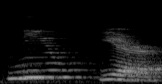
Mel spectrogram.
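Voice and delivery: teacher splits "New" and "Year" for copying; split model. Shown as a demonstration. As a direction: break "New" and "Year" apart, rising then falling. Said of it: "listen and repeat after me".

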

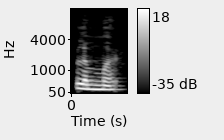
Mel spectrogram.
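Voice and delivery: plumber said plummer, B silent; teacher models plumber without B; correct pronunciation. Shown as a demonstration. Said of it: "बी silent".

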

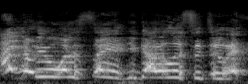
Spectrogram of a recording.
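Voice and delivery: high, loud, thrilled yelling; excited shout. Real, not acted. Cohost shouting to listeners about the song, excited. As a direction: burst out over the song's best part.

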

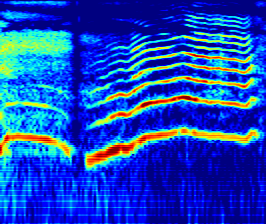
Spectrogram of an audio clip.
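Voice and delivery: high teary gasp of joy; overwhelmed happy gasp; tearful gasp. Real, not acted. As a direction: gasp as tears come. Emotional unboxing.

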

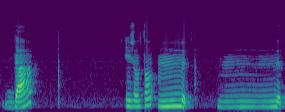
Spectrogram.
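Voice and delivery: slow, drawn-out syllables; sounding out syllables. Shown as a demonstration. Teacher sounds out dame for a pupil, slowly. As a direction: stretch out "Da" and "me" as separate sounds. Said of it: "j'entends d".

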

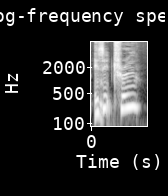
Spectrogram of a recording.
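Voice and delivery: usual speaking voice

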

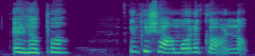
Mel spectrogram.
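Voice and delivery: put-on high, tearful childlike plea; crying to her uncle to see her husband; sobbing like a child. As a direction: whimper it out like a little girl begging. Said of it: "കൊച്ചുകുട്ടിയെ പോലെ നുസൈബ വിതുമ്പുകയാണ്".

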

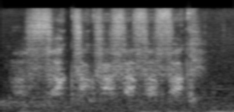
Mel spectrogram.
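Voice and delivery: hushed, voiceless string of curses; panicked under-breath cursing. Real, not acted. Gamer still fighting the leak, whispering in panic. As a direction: repeat it softly under your breath. Muttering as flooding continues.

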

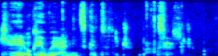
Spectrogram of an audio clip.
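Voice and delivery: hushed, repetitive self-talk under the breath; whispering. Real, not acted. Player creeping to the jukebox, whispering. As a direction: whisper as if hiding from listeners. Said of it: "I don't know why I'm whispering".

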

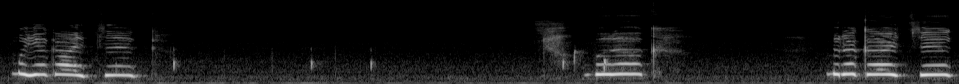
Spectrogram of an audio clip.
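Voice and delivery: high, loud pleading shouts; desperate yells. Acted. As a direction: scream at her to let go. Daughter begging to stop.

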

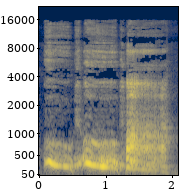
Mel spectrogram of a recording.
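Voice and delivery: high, loud hooting; mock hoots. Real, not acted. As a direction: hoot at the joke. Reacts to butt joke.

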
